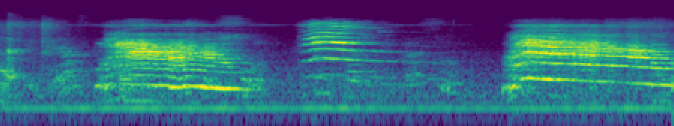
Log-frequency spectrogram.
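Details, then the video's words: Singing cat indoors giving three long, drawn-out meows: a sustained first call, a shorter, higher-pitched middle one, and a final long, steady wail, separated by brief quiet gaps. "Singing cat Поющая кошка"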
